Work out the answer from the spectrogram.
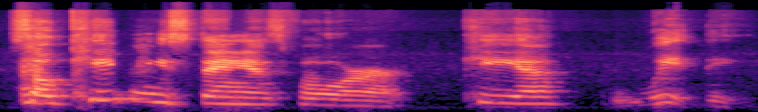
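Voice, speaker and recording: A woman's voice: mid-range voice, expressive, extremely slow, fairly bright tone. A woman hosting a talk show, asking her guest encouraging questions. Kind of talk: interview hosting.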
